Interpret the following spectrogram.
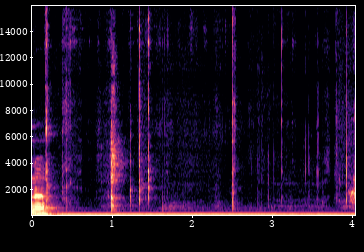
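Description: A few faint, sharp clicks and light handling noises of small plastic kit pieces being picked up, over a steady low hum.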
